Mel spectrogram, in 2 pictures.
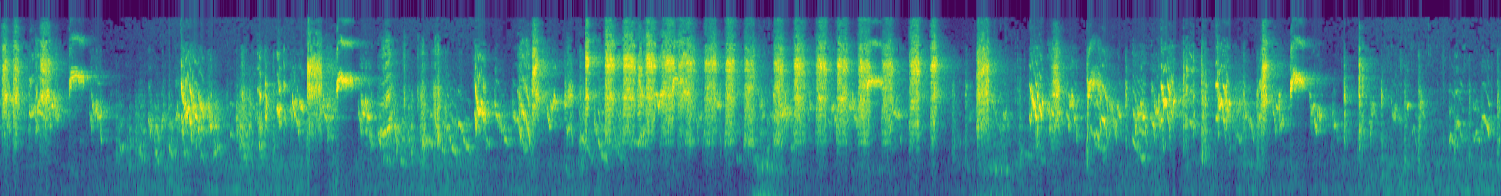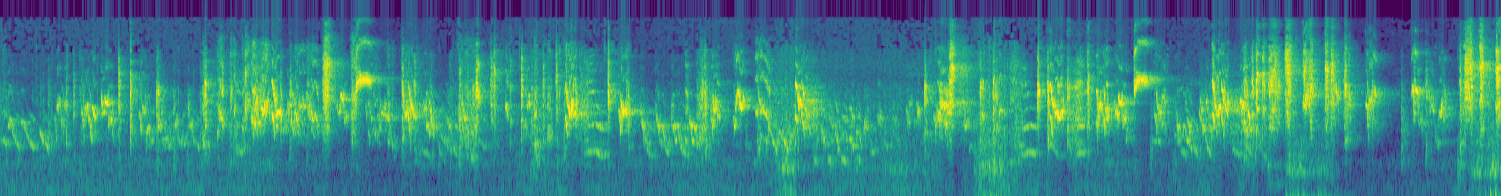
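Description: A group of pet budgerigars chirping and chattering without a break, many calls overlapping, with a run of rapid ticking notes a few seconds in.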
